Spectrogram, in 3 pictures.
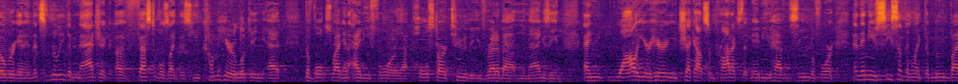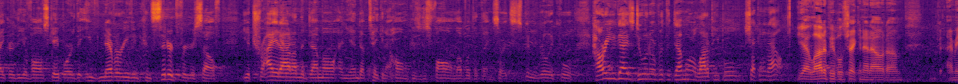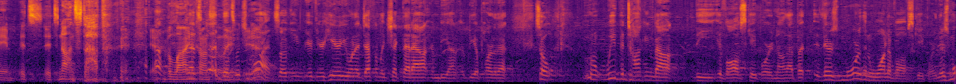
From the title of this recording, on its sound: LIVE from LONG BEACH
